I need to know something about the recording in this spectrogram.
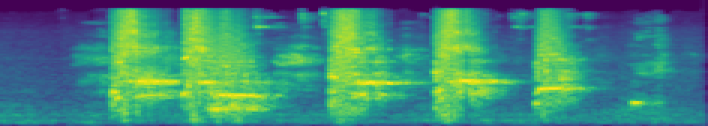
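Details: Pomeranian Chihuahua mix at a latched walk-through pet gate, which it opens. Four sharp, high yapping barks sound about half a second apart, with a softer yip at the end.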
